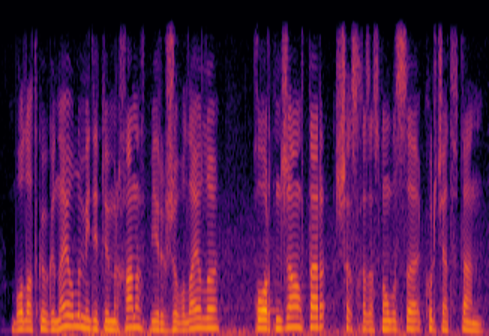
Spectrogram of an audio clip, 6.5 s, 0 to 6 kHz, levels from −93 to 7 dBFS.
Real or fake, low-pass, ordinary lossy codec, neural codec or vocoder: real; 5.4 kHz; none; none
